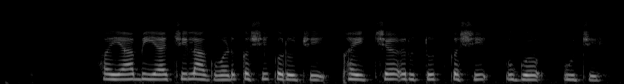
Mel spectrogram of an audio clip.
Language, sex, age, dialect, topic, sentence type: Marathi, female, 18-24, Southern Konkan, agriculture, question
